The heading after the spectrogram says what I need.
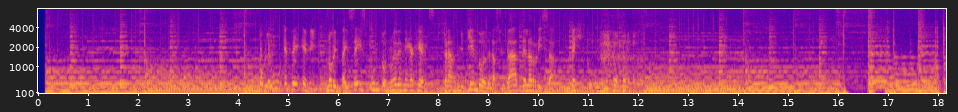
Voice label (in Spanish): Transmitiendo desde la ciudad de la risa, radio; 1986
